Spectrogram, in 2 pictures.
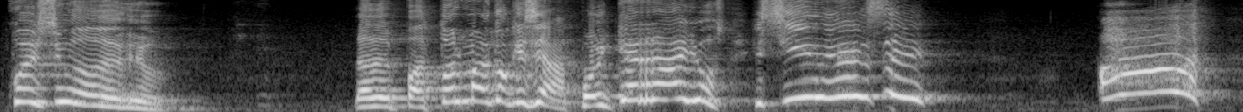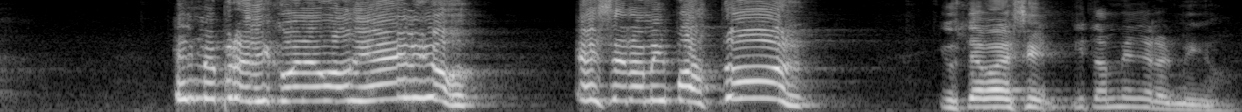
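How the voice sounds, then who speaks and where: Male pastor, lively expressive sermon delivery. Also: very high-pitched, measured pace, long pauses. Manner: animated preaching, acts out imagined voices.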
